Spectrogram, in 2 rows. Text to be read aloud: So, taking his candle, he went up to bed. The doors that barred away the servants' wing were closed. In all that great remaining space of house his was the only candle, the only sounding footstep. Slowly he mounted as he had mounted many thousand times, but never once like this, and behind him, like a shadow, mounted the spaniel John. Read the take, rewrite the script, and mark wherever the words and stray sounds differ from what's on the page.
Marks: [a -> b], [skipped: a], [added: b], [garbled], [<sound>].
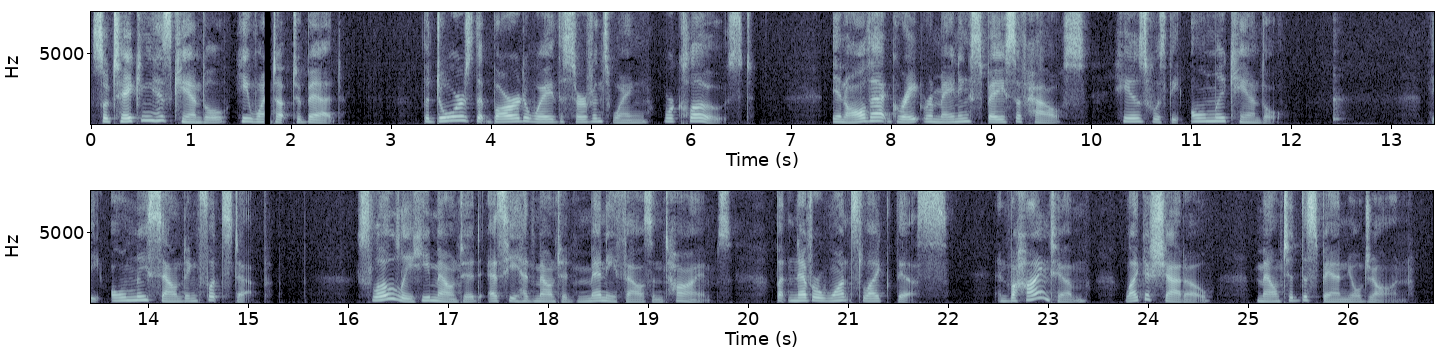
So, taking his candle, he went [dropout] up to bed. The doors that barred away the servants' wing were closed. In all that great remaining space of house his was the only candle, [tap] the only sounding footstep. Slowly he mounted as he had mounted many thousand times, but never once like this, and behind him, like a shadow, mounted the spaniel John.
